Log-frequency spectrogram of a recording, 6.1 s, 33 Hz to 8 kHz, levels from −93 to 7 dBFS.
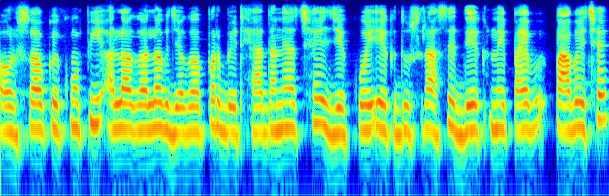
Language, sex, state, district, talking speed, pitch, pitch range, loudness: Maithili, female, Bihar, Supaul, 195 wpm, 215 Hz, 205-225 Hz, -18 LUFS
